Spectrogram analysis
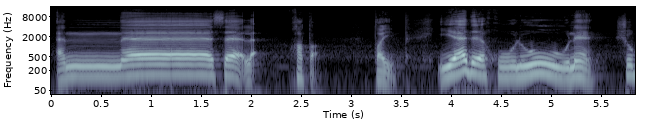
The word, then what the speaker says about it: الناس: في دين الله افواج هقول لك الفرق بين نطق المد الطبيعي النطق الصحيح وبين نطق المد الطبيعي نطقا غير صحيح لما تقرا ورايت ورايت ورايت الناس شوف الناس يدخلون الناس دي الف وقبله مفتوح بنسميه ايه مد طبيعي قد ايه حركتين ان الناس ما تزودش ما تقولش الناس لا خطا طيب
